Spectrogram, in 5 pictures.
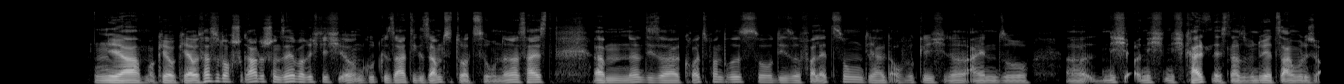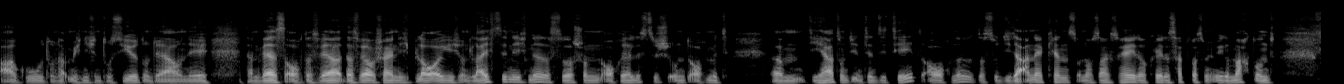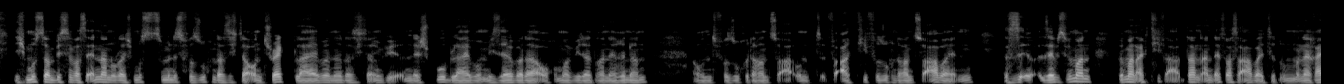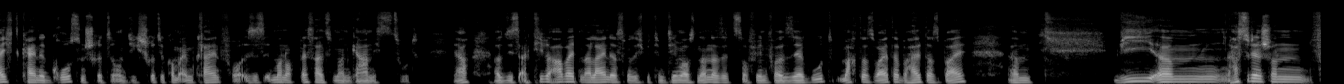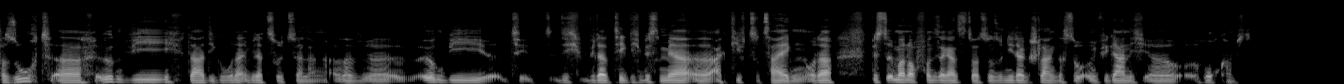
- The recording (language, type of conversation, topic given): German, advice, Wie kann ich mich täglich zu mehr Bewegung motivieren und eine passende Gewohnheit aufbauen?
- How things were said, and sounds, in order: in English: "on Track"; unintelligible speech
